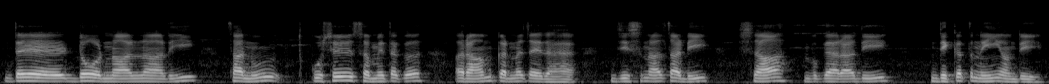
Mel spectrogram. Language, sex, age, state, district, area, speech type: Punjabi, male, 18-30, Punjab, Pathankot, rural, spontaneous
